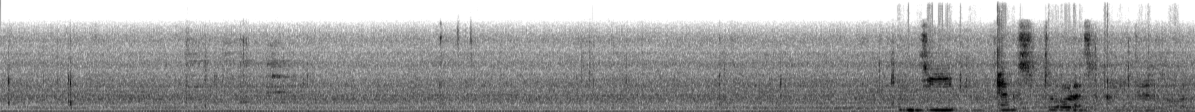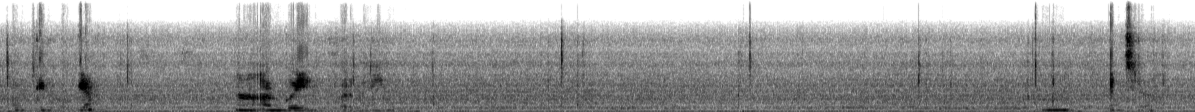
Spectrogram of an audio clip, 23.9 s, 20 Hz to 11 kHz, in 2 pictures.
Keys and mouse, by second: 3.0 Tab, 4.6 click, 5.9 alt+z, 7.2 Tab, 8.7 g, 12.0 Tab, 13.2 alt+z, 15.0 KP_6, 15.4 Tab, 16.0 Tab, 17.5 z, 18.8 Tab, 19.3 KP_Add, 19.8 KP_Add, 19.9 KP_Add, 21.1 Tab, 22.2 Tab, 23.3 alt+z.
